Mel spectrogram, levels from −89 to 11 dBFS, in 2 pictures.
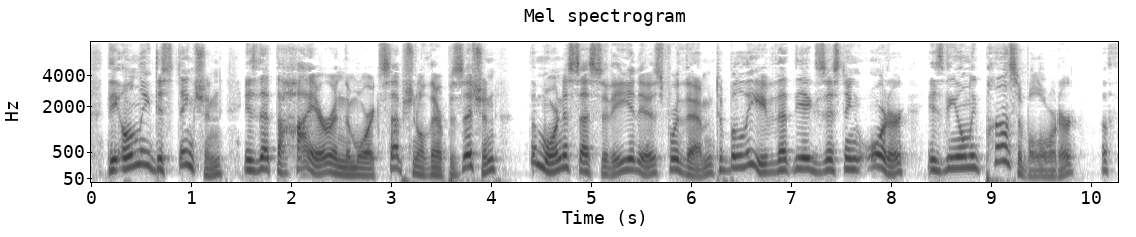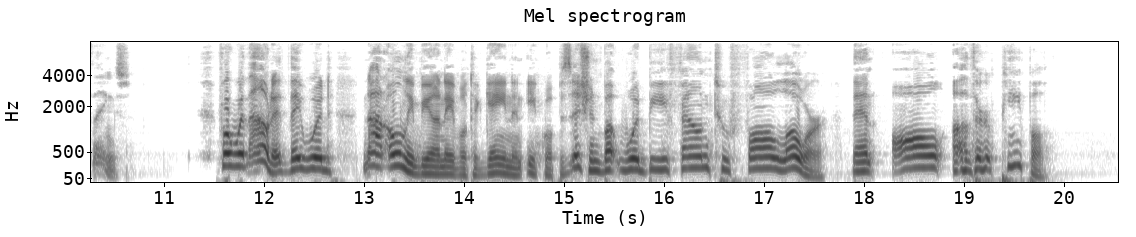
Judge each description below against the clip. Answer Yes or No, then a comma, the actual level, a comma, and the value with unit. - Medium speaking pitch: Yes, medium, 175 Hz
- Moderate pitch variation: No, wide, 7.7 semitones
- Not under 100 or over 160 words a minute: No, average, 170 wpm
